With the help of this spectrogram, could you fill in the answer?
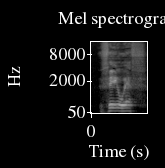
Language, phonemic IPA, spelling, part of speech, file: Dutch, /ˌveoˈɛf/, vof, noun, Nl-vof.ogg
- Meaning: a specific type of company in Belgium and the Netherlands, a general partnership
